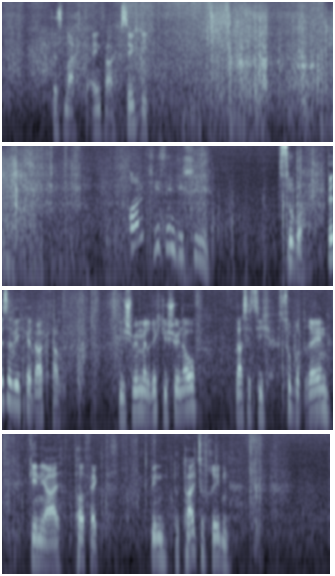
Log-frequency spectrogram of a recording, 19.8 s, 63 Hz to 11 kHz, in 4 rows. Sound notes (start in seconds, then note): 3.1 snow crunch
